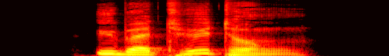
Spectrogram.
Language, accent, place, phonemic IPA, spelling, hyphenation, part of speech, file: German, Germany, Berlin, /yːbɐˈtøːtʊŋ/, Übertötung, Über‧tö‧tung, noun, De-Übertötung.ogg
- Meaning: overkill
